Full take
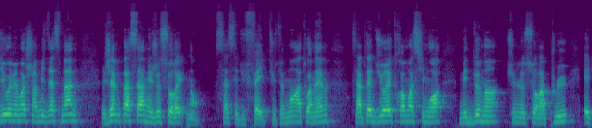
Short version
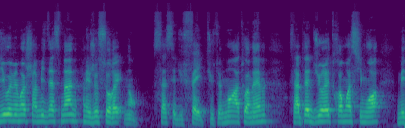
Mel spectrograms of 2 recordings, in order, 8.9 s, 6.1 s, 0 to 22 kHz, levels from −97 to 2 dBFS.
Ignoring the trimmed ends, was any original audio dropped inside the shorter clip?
yes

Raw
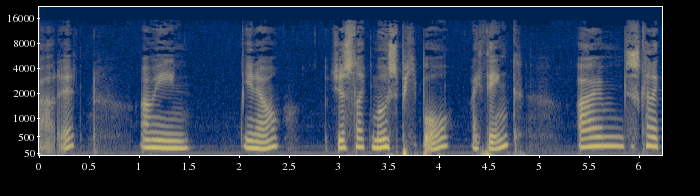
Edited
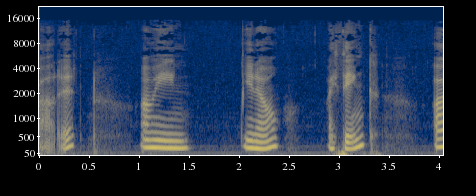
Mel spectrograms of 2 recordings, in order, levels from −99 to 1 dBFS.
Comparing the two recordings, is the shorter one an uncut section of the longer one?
no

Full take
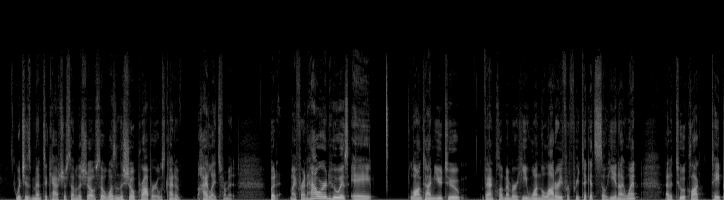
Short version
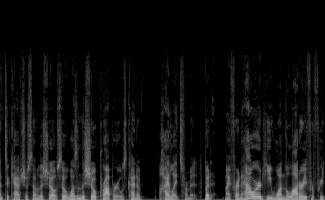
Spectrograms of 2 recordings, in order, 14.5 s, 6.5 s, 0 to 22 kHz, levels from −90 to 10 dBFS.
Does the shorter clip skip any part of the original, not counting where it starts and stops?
yes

